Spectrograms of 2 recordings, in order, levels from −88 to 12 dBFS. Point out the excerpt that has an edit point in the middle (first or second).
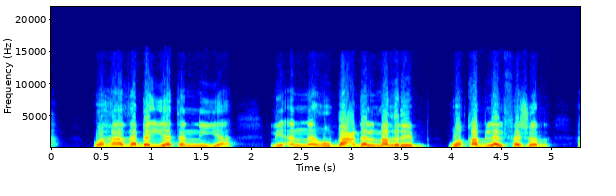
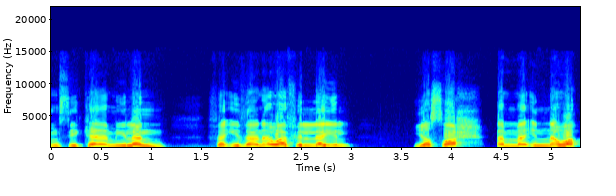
second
